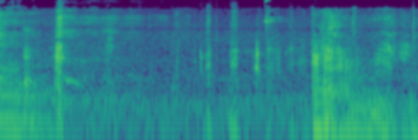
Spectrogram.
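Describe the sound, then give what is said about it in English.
A pet coyote on a bed growls low and pants, with breathy bursts and rumbling snarls rising and falling over a few seconds, ending in a louder, rougher growl. “Get out of my bed, you coyote.”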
